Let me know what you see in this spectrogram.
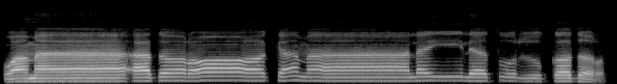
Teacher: ওয়ামা ও জেবার অ, মিম আলিফ জেবার মা, ওয়া মা, এখানে মাদ আছে। মাদের পরে হামজা দ্বিতীয় শব্দের মধ্যে এসছে বা ভিন্ন রূপে এসছে, তাই মাদ্দে মুনফাসিল 2 থেকে 3 আলিফ টান দেবেন।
